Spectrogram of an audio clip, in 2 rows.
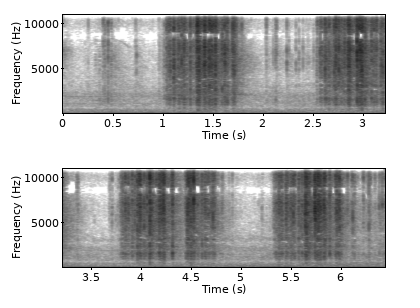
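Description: A 3x3 plastic speed cube being turned by hand through an algorithm's sequence of face and slice moves. It makes four quick bursts of clicking and clacking, each a short run of turns.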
